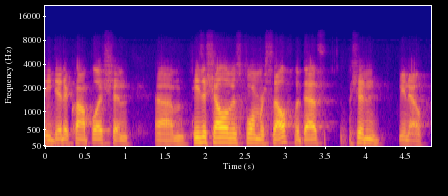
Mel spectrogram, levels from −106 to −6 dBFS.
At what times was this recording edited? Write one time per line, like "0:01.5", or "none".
none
